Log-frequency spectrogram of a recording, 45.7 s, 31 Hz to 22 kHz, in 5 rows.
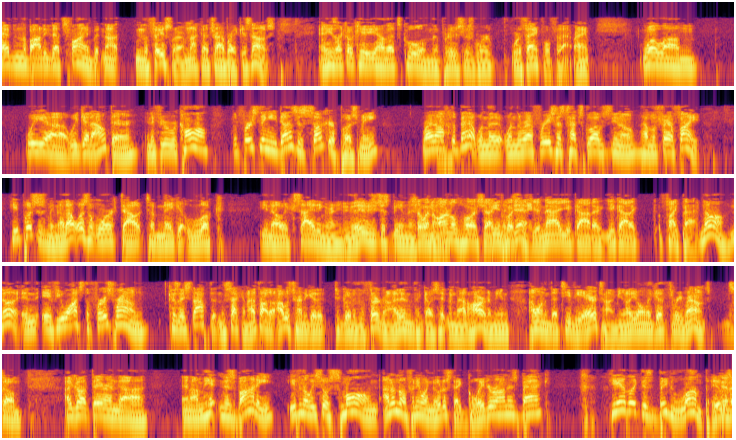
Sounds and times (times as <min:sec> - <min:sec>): Speech: 0:00.0 - 0:03.4, 0:04.0 - 0:07.4, 0:08.0 - 0:08.8, 0:09.4 - 0:43.5, 0:44.2 - 0:45.7.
